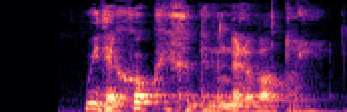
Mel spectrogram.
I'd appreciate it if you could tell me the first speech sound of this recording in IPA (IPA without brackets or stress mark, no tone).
w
